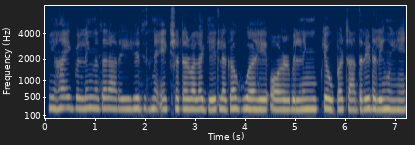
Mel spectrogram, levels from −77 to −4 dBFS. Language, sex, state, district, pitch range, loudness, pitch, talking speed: Hindi, female, Bihar, Jahanabad, 220-235 Hz, -31 LUFS, 225 Hz, 190 wpm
